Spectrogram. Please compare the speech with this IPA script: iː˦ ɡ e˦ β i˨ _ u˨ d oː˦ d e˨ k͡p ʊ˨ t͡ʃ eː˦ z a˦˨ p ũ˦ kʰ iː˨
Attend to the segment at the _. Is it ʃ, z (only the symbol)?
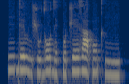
ʃ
